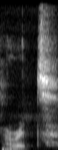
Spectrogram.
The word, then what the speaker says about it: Maritt: name is Maritt. Okay, thank you. All right, I'll try and pronounce it the way you do.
